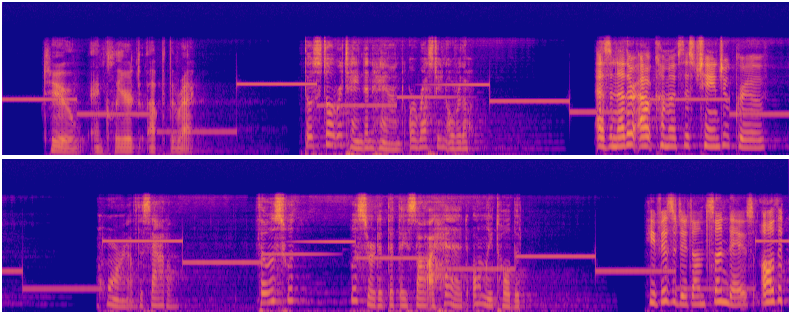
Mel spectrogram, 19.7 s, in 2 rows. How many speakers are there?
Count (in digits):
3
